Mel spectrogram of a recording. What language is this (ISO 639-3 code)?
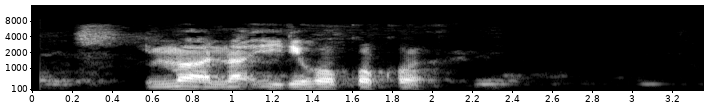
kin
